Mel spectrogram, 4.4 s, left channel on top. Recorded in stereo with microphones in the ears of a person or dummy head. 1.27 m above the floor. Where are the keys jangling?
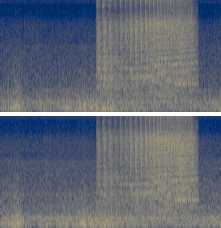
35° left (ahead or behind); by 4.0 s 5° right (ahead or behind).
